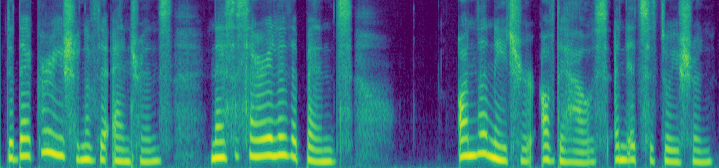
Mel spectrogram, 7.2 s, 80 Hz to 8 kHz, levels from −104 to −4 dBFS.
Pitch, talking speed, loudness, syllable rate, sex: 245 Hz, 135 wpm, -16 LUFS, 5.7 syllables/s, female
